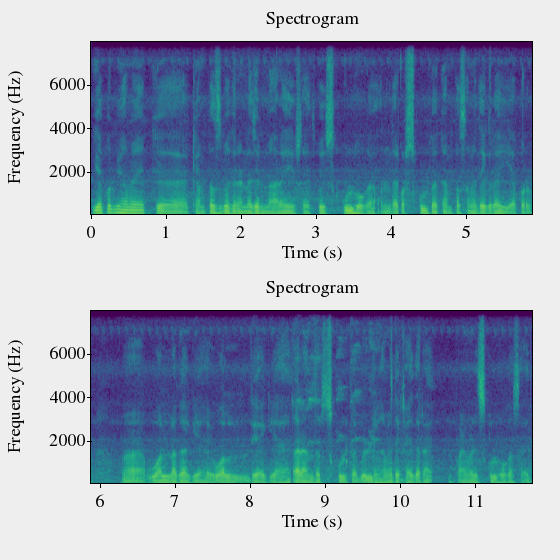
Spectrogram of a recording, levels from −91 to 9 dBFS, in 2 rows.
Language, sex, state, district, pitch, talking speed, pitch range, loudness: Hindi, male, Bihar, Samastipur, 95 Hz, 255 wpm, 90-100 Hz, -18 LUFS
